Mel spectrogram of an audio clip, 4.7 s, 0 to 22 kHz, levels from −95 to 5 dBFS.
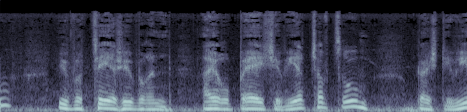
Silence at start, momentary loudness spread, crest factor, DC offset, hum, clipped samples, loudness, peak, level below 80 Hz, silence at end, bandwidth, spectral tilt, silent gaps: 0 s; 11 LU; 14 dB; under 0.1%; none; under 0.1%; -23 LUFS; -8 dBFS; -40 dBFS; 0 s; 14.5 kHz; -7 dB/octave; none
